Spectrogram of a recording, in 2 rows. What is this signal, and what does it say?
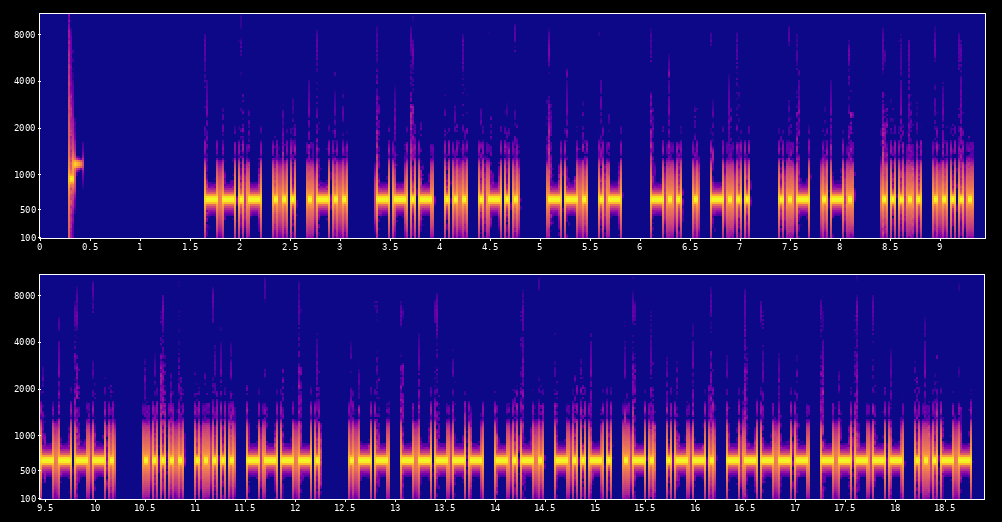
Morse code, heard as a keyed tone, about 28 wpm, 650 Hz. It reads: QSL QSL GA DEB UR 559 559 W0C/RP003
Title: SOTA QSO Practice 28wpm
